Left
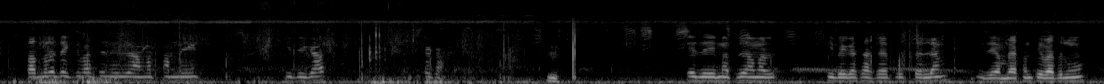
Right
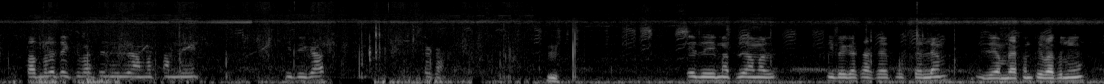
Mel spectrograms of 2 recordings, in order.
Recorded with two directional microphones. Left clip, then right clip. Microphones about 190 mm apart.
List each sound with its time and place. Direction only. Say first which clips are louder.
0.3 s speech: right 2 dB; centre (ahead or behind)
4.2 s a sound: right 2 dB; centre (ahead or behind)
5.5 s speech: right 3 dB; 5° right (ahead or behind)
6.8 s speech: right 3 dB; 5° left (ahead or behind)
